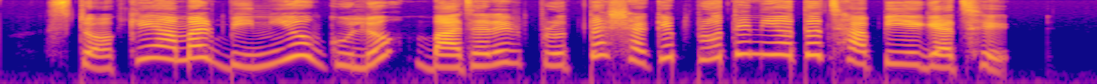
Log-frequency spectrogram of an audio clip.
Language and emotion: Bengali, happy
